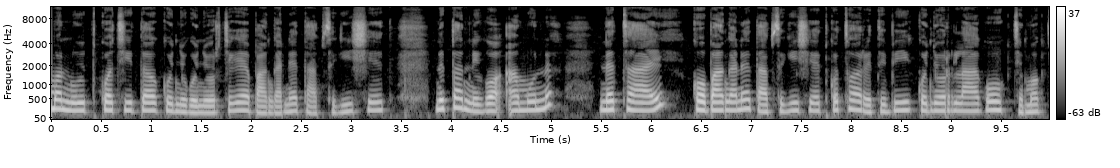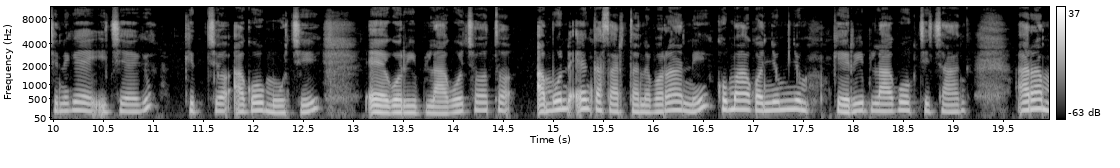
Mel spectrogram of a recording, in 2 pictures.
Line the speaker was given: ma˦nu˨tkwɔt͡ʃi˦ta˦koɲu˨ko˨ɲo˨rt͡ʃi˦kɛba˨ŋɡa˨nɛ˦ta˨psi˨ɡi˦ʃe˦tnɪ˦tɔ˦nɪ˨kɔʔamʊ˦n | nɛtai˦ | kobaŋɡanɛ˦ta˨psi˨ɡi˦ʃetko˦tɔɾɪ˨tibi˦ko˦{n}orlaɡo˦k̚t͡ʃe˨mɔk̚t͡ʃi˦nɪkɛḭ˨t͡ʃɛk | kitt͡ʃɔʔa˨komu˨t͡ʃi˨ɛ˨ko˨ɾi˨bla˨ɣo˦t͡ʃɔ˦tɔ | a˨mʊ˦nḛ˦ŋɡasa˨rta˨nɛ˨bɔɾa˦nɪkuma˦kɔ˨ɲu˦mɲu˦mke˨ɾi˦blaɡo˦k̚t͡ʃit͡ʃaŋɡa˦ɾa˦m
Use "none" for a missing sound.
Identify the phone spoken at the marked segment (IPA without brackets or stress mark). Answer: ɲ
